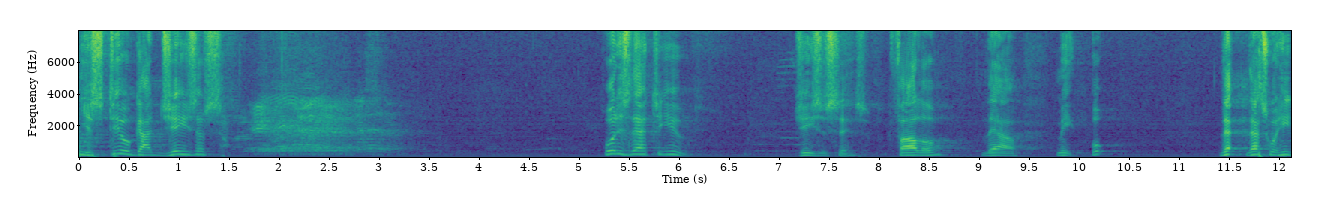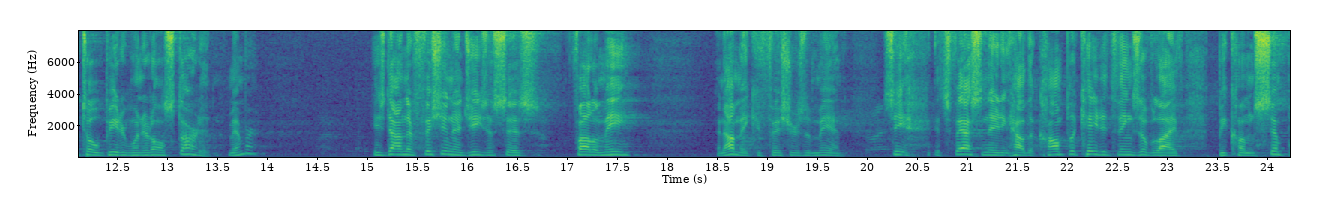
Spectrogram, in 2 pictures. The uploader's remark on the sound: during the Monday Evening service of the 40th Annual National Youth Conference in Santa Clara, California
